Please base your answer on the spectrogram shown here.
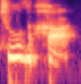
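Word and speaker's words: טובך: And do you hear how Joseph made the pausal function of the shva? Together, tuvcha.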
